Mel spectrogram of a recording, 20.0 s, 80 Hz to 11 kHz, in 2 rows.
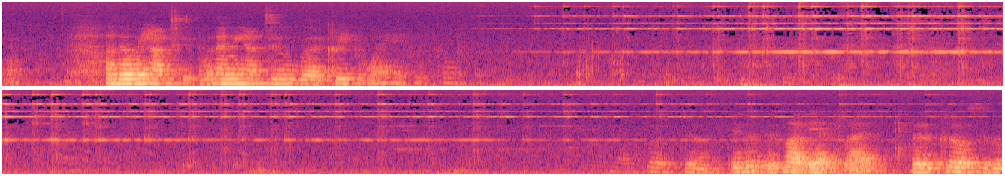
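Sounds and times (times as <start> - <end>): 
speech: 1.0 - 4.3, 16.8 - 20.0
heavy hand bell shaken with clapper striking: 4.7 - 20.0.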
